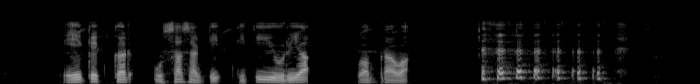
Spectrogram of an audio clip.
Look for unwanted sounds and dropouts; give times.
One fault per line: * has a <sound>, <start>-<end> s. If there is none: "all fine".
* has a laugh, 4.8-6.3 s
